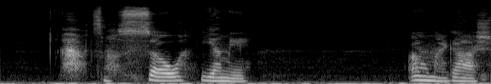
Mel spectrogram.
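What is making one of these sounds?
A middle-aged woman makes short falling murmurs close by.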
